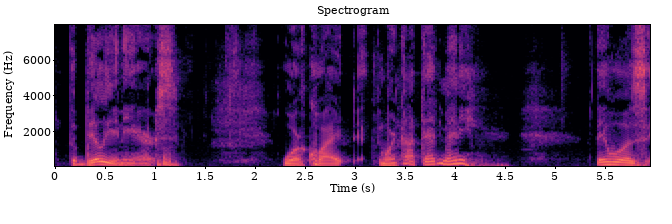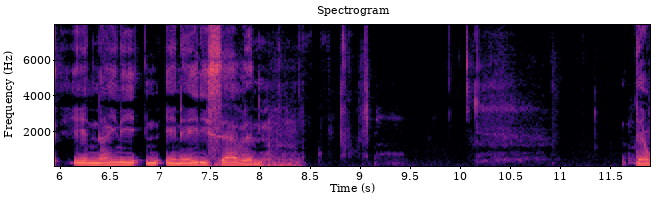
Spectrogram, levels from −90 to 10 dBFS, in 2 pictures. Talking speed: 80 wpm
